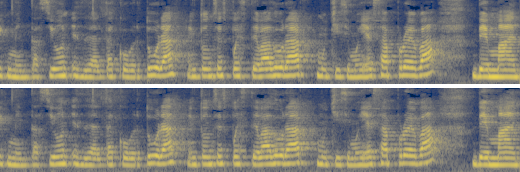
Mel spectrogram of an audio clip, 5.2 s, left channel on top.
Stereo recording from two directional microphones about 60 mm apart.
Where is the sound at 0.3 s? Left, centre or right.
Centre.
